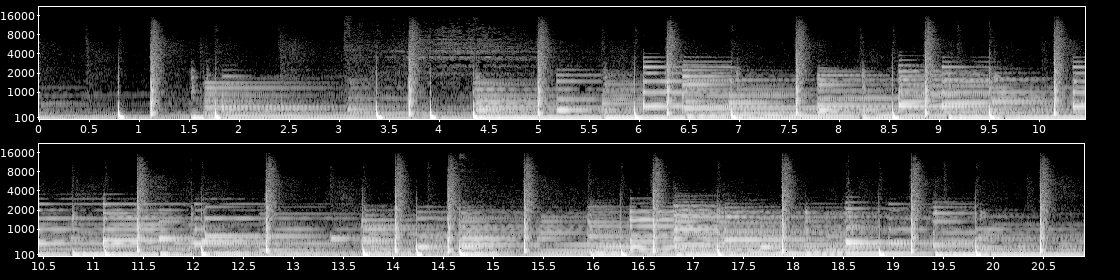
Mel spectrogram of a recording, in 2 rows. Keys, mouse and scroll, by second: 14.8 click, 17.8 click, 18.5 click, 19.1 click, 20.6 click.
